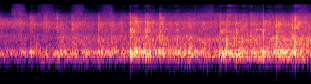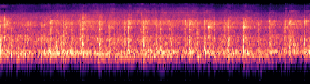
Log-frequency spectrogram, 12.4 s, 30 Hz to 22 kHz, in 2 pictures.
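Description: JNR 105 series two-car electric train running past, its wheels clicking and clattering over the rail joints and pointwork. It gets louder about two and a half seconds in as the cars draw level.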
